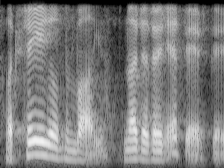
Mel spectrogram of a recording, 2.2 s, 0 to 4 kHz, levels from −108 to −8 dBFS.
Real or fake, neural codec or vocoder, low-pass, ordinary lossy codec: fake; autoencoder, 22.05 kHz, a latent of 192 numbers a frame, VITS, trained on one speaker; 3.6 kHz; none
